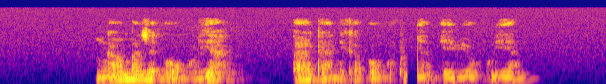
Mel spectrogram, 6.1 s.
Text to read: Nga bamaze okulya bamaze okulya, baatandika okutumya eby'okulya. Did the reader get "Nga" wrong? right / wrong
right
